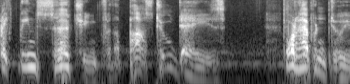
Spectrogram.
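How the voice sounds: This cartoonish character voice moves along at a moderate pace. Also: man.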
